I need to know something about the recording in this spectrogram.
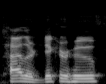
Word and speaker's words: Dickerhoof: Welcome to another 511 production, Mike and Tom show, Lunchbreak Special with Tyler Dickerhoof. Did I pronounce that right, Tyler? You nailed it.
